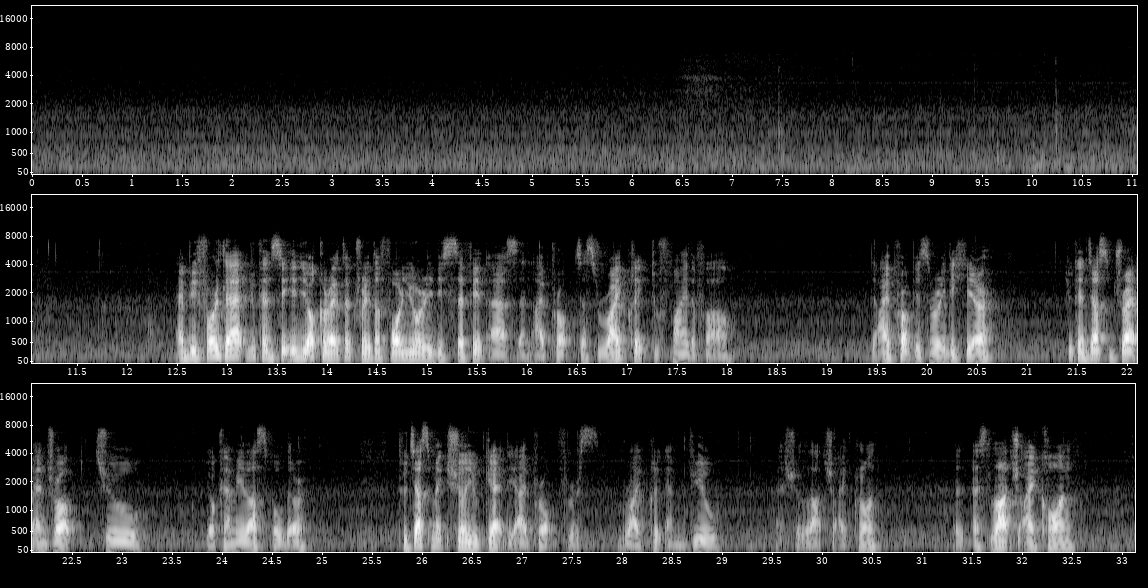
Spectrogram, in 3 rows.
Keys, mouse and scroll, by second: 8.0 click, 9.3 click, 10.1 click, 10.9 click, 16.1 right click, 17.6 click, 20.4 click, 21.5-24.1 drag, 24.6 click, 24.8 click, 26.4 click, 27.4 right click, 28.5 click, 29.1 click, 30.1 click, 32.6 click, 32.8 click.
